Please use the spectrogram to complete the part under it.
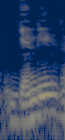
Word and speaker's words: Genndy: I look forward to anything Genndy, did I say his name? – Mm-hmm.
